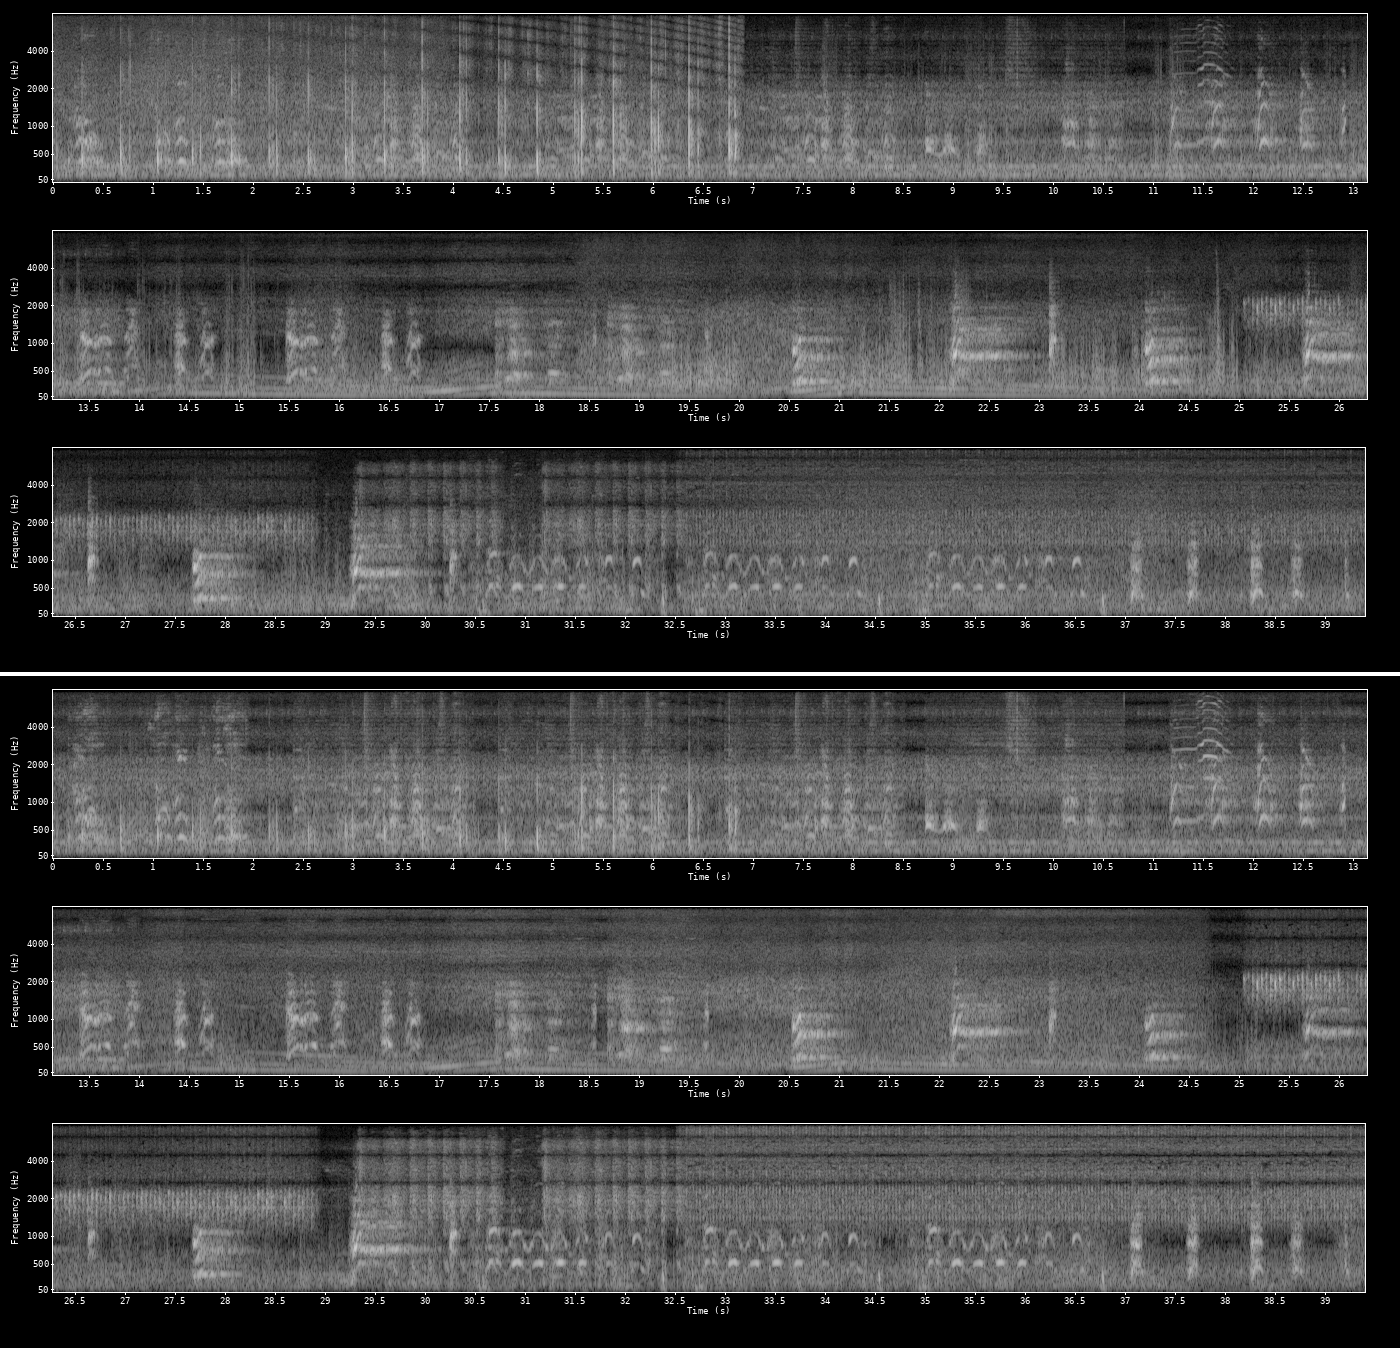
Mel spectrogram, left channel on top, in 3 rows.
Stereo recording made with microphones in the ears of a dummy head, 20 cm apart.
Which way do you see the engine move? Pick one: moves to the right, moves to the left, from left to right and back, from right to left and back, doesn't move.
doesn't move.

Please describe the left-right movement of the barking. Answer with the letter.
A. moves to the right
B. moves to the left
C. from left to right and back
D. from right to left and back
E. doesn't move
D.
